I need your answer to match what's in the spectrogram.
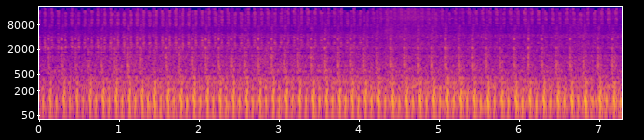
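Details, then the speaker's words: Yamaha Mio M3 scooter after stripped manifold bolt replaced: now idles but with a choppy, uneven beat and rough, harsh engine tone; reset needed, check engine light had not come on. "Tapi ini langsamnya tidak beraturan, tapi mesin juga kasar kedengarannya."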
